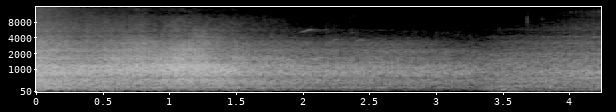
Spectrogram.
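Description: A compact SUV driving away past a roadside microphone: tyre and engine noise on tarmac, swelling once about a second in, then fading steadily as it recedes.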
